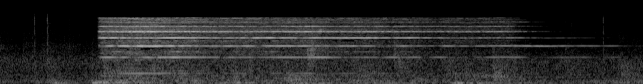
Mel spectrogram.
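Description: A single struck bell tone ringing out about a second in, with several clear overtones, then slowly dying away over about four seconds.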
